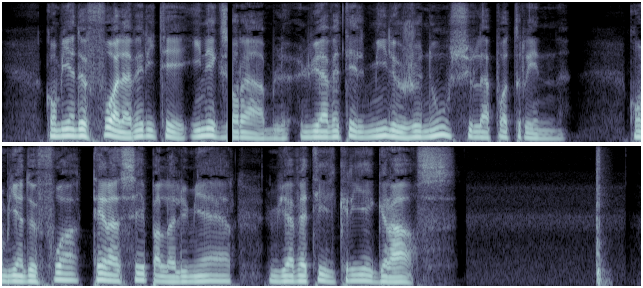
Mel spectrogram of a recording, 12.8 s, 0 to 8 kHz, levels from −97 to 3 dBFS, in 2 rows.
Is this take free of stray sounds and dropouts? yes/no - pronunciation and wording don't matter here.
no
